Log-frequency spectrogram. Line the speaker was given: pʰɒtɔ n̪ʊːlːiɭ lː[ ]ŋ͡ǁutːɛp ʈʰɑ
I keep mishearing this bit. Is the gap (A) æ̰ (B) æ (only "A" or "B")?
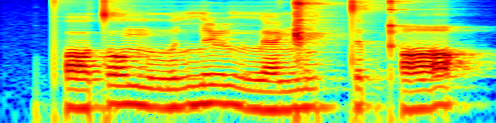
B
